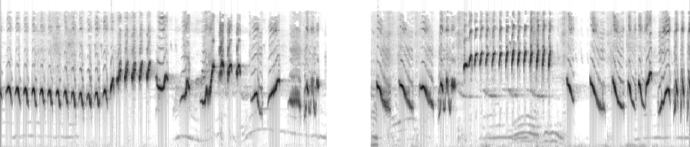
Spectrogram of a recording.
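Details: White-rumped shama singing in the morning, intended to make a silent shama sing: a long rapid trill climbing in pitch, then energetic mixed whistles, rising slurs and fast repeated notes after a brief gap.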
